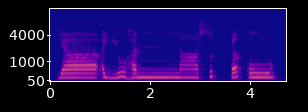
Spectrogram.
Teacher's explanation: آگے آپ نے تشدید ادا کرنی ہے، یا ایوہ الناس اتقوا، تا کو باریک رکھنا ہے، صرف تشدید ادا کرنی ہے ، آگے قوف کو پر پڑھتے ہوئے واو مدہ ادا کرنا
